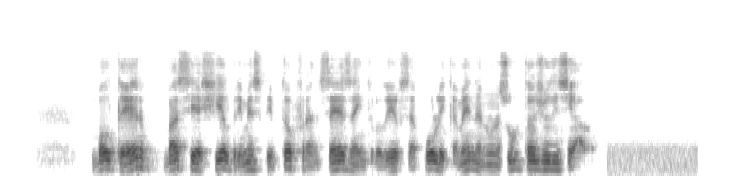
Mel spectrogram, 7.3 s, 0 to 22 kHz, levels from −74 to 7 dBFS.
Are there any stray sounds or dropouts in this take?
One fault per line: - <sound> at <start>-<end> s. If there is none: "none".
none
